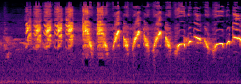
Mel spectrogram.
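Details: Lively, tame wambi whose song serves to lure and tutor caged birds of its kind: quick harsh chirp bursts, then rhythmic, rolling whistled phrases repeated about twice a second.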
